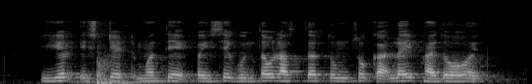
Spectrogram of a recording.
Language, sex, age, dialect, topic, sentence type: Marathi, male, 18-24, Southern Konkan, banking, statement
